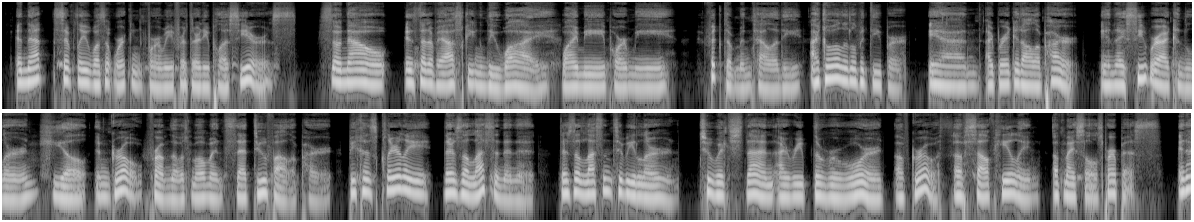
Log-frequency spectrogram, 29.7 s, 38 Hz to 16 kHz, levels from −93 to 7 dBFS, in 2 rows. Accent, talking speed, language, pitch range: American, 165 wpm, English, 135-170 Hz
